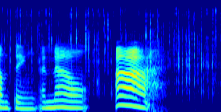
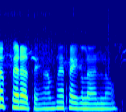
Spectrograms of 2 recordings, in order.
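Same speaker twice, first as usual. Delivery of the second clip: ordinary talk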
